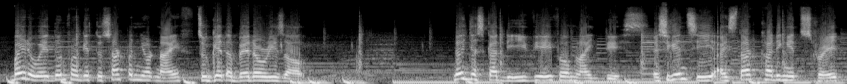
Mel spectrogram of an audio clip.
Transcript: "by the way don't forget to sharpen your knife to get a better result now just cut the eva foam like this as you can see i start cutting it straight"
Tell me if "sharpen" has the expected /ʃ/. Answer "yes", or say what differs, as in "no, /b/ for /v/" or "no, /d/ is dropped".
no, /s/ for /ʃ/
